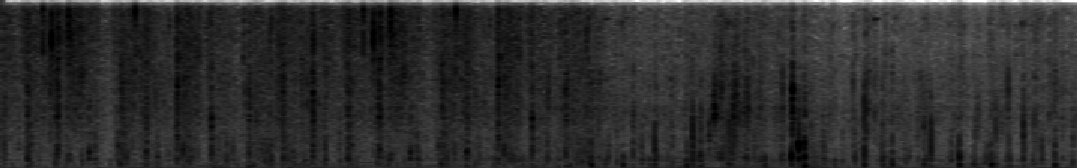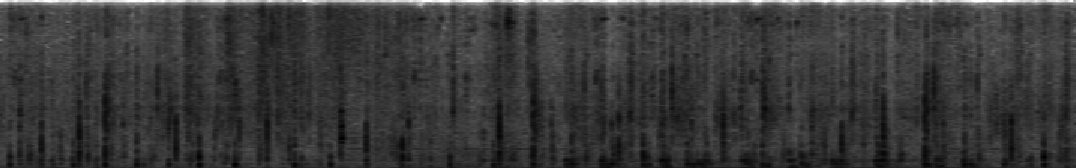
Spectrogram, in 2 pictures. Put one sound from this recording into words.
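Footsteps run quickly on a hard road.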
